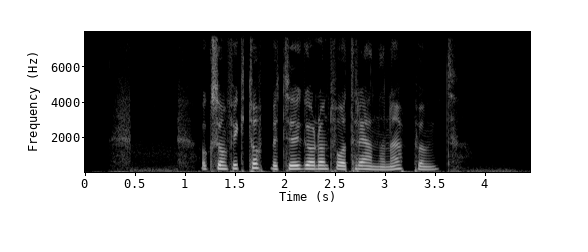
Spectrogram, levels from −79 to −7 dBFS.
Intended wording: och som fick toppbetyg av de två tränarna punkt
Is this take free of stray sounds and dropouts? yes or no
yes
